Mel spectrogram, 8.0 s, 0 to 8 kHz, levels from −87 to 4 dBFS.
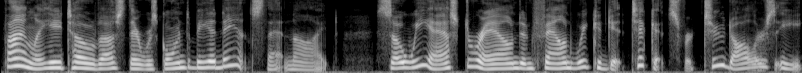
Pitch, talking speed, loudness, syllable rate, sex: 225 Hz, 200 wpm, -17 LUFS, 4.6 syllables/s, female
